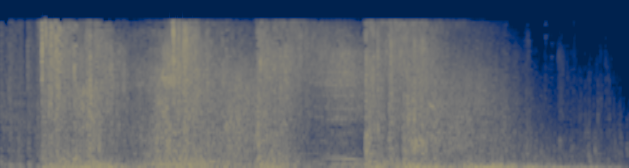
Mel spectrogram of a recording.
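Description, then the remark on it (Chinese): A bomb detonates in a building under construction next to a television station, erupting into a loud, sustained roar with heavy low rumbling and crackling debris noise rolling on for several seconds before easing off at the end. No one speaks. “只听到轰的一声，炸弹引爆了。”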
